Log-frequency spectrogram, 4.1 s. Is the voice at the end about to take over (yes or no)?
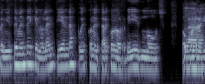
no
